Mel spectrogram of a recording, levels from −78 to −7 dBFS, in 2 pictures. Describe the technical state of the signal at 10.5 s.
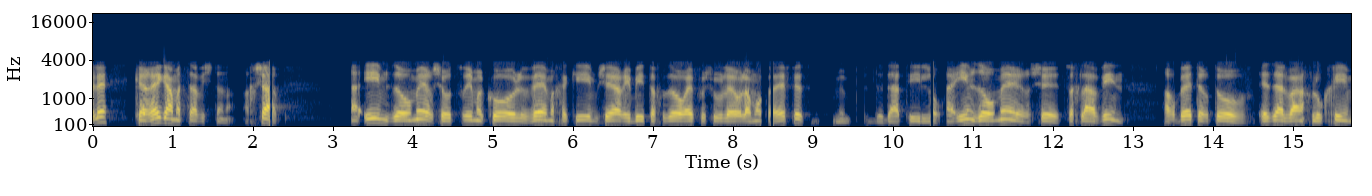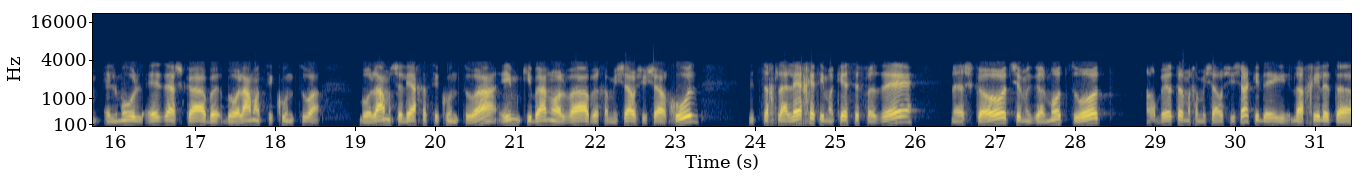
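At 10.5 s the speech ends a gap of packet loss filled with silence, running from 10.46 s. About 40 ms vanished, likely two 20 ms packets, leaving a hard-edged hole.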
